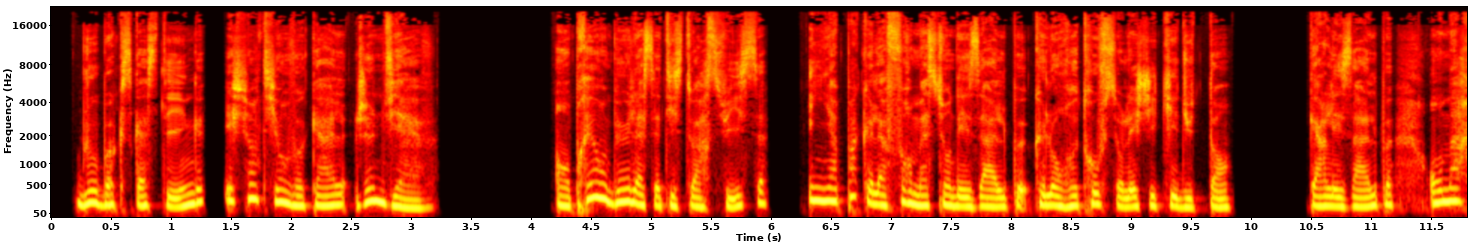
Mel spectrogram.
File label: OFF FR CH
